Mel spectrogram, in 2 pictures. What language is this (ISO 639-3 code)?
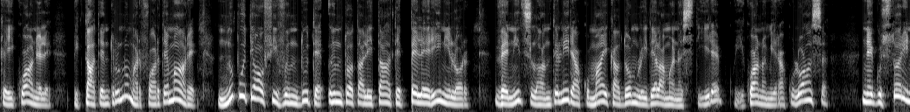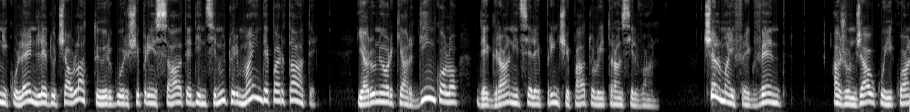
ron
